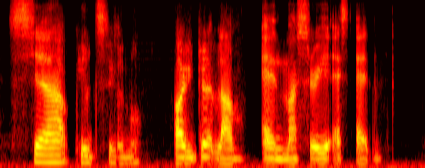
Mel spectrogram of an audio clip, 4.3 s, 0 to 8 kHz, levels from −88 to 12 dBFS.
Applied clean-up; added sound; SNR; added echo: neural diffusion model UNIVERSE++.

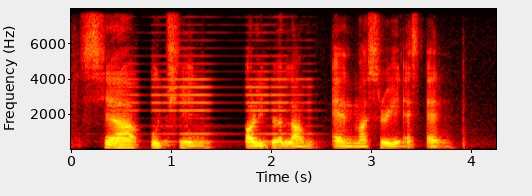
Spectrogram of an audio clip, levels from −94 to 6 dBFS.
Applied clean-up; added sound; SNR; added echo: neural mask model RNNoise.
